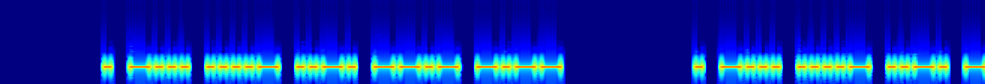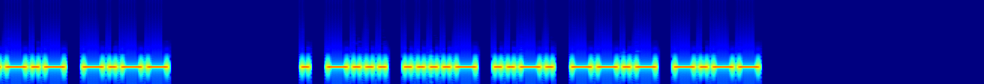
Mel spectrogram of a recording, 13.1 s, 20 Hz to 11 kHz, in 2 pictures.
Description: Morse code, heard as a keyed tone, about 27 wpm, 700 Hz. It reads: EB4FQY EB4FQY EB4FQY
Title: DXCC-100 Call Signs - 6 Characters - Repeated 3x - 28wpm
